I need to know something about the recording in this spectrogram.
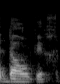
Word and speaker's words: Dalbert: dalva é como eu pronúncia do seu nome é dalbert da uber o correto é da uber só que a minha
